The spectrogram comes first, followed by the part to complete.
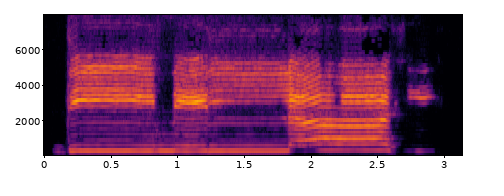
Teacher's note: बारीक पढ़ा जाएगा, क्योंकि इससे पहले क्या है, कसरा है, तो दोनों लाम पतले पड़े जाएंगे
